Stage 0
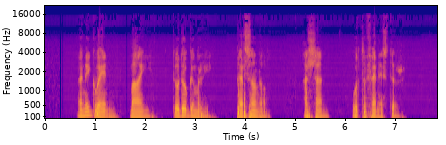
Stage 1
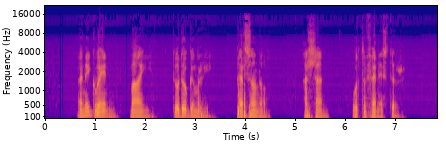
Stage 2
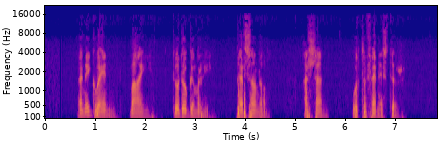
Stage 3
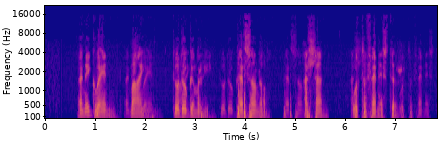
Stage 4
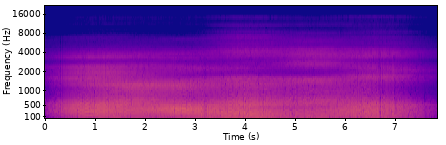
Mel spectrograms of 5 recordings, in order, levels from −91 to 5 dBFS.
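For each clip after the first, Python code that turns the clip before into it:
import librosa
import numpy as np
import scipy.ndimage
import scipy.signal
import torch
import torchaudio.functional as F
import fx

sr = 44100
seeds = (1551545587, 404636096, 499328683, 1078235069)

y1 = fx.low_shelf(x, sr, hz=140.0, db=-7.5)
y1 = y1 * librosa.db_to_amplitude(-3.0)
y2 = fx.hpss(y1, sr, part='harmonic', gain_db=-14)
y2 = y2 * librosa.db_to_amplitude(-4.5)
y3 = y2 + 10.0 ** (-19.0 / 20.0) * np.pad(y2, (int(924 * sr / 1000.0), 0))[:len(y2)]
y3 = y3 * librosa.db_to_amplitude(-6.5)
y4 = fx.spec_blur(y3, sr, span_ms=1080.0)
y4 = y4 * librosa.db_to_amplitude(7.0)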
